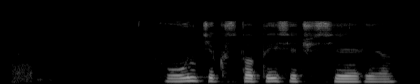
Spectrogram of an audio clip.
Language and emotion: Russian, neutral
